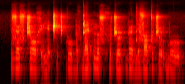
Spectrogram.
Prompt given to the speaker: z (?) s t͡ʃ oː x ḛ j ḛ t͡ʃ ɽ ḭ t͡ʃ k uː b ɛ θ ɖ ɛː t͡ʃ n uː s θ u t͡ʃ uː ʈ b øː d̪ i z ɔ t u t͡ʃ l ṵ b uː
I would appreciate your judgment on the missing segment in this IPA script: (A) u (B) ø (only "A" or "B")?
B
